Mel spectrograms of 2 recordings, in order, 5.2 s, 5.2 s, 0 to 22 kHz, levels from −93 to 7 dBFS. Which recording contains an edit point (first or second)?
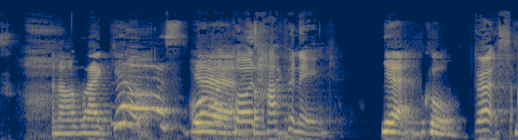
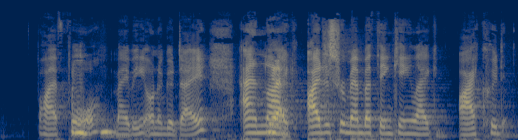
first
